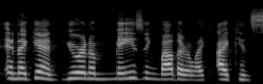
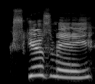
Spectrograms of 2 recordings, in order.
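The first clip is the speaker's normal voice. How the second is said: higher, playful mock cat voice; cat's voice; 5 semitones higher than usual. Medium voicing the late cat to its owner, higher mock cat voice. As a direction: pipe up like a cat demanding notice. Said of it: "Cat's like".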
